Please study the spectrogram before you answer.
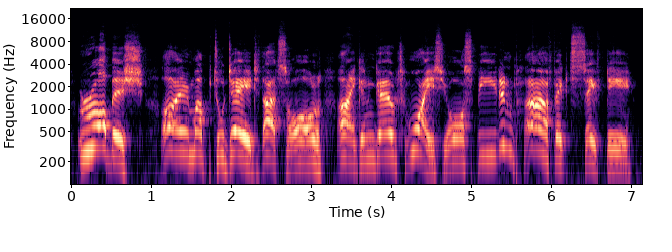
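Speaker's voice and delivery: a cocky show-off engine brushing off a warning; high brash bragging voice; boastful engine. A narrator's reading. Boastful Lord Harry argues.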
